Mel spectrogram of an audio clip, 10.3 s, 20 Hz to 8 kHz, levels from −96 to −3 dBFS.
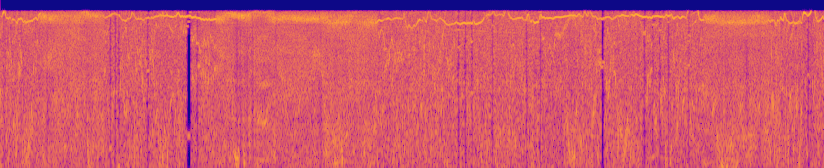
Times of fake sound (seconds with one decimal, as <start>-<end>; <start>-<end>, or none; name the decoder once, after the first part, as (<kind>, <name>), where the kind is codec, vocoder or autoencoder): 0.5-1.3 (autoencoder, DAC-VAE); 2.7-4.7; 8.8-9.6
